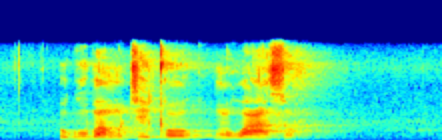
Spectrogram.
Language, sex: Xhosa, male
